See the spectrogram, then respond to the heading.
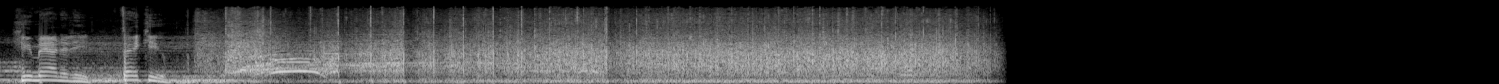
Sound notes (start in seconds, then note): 4.1 applause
